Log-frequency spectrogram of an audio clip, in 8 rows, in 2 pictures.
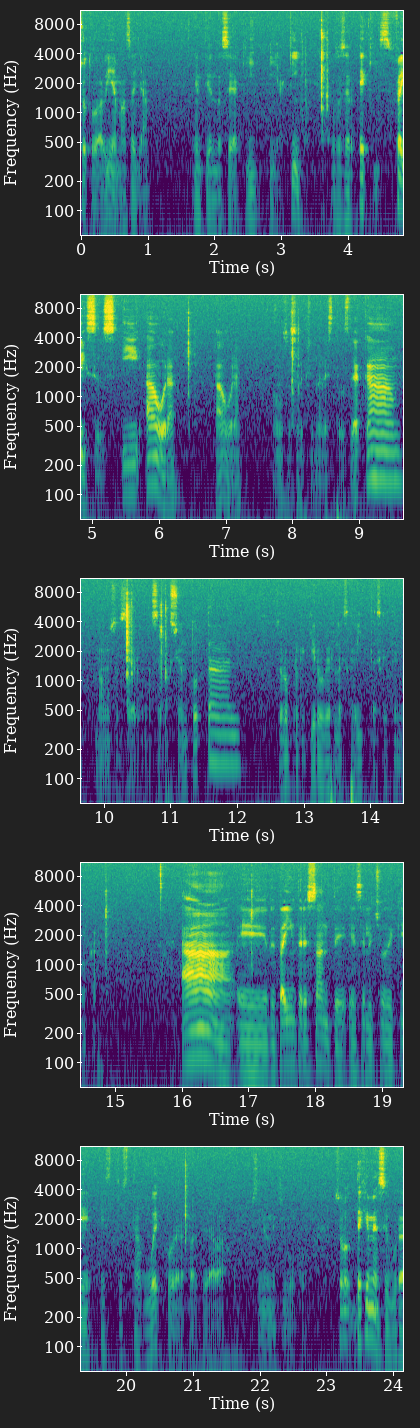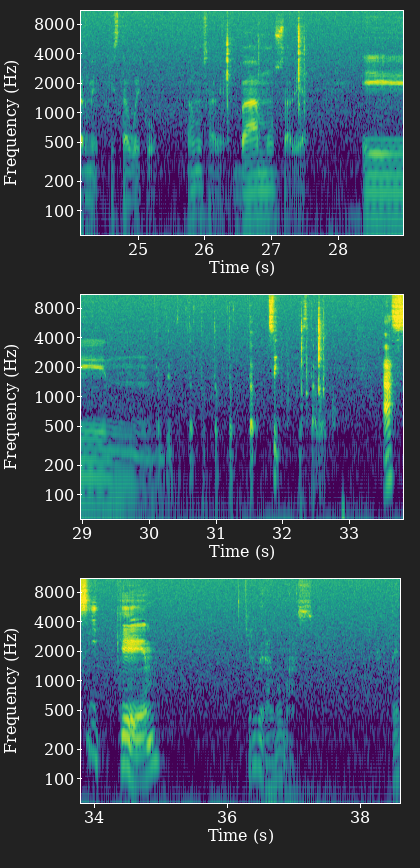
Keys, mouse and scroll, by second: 1.0 shift+right click, 2.0 shift+right click, 3.1 shift+x, 3.7 click, 4.3-6.0 middle drag, 6.0 Tab, 6.2 click, 7.1 right click, 7.5 Tab, 8.5-8.9 scroll up 1, 9.9 a, 10.9-14.9 drag, 16.1-17.8 drag, 18.9-20.5 middle drag, 20.4 Tab, 22.3 scroll down 2, 23.3 click, 24.3-25.4 middle drag, 25.9 shift+middle click, 26.8 scroll up 2, 26.9 Tab, 27.5 middle click, 27.5 scroll up 1, 30.1 right click, 30.7 right click, 31.8 a, 32.5-32.9 scroll down 1, 33.1-34.9 middle drag, 36.5 click.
